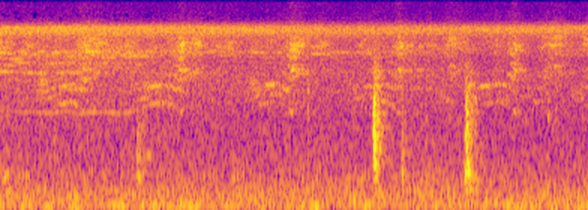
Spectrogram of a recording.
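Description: Faint, steady high-pitched insect chirping in woodland. Two short sharp chirps or clicks sound about a second apart midway through.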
